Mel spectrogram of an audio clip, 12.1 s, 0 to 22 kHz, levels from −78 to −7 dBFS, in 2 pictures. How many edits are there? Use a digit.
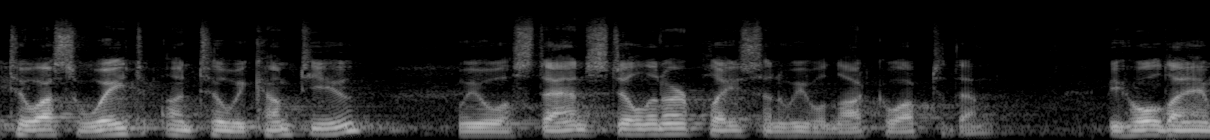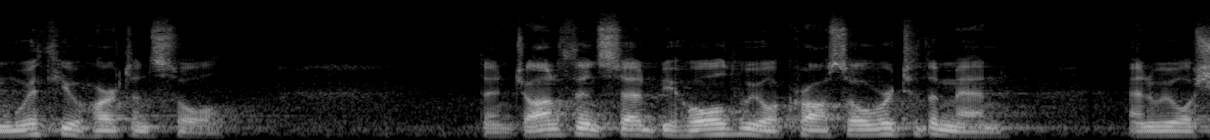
2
